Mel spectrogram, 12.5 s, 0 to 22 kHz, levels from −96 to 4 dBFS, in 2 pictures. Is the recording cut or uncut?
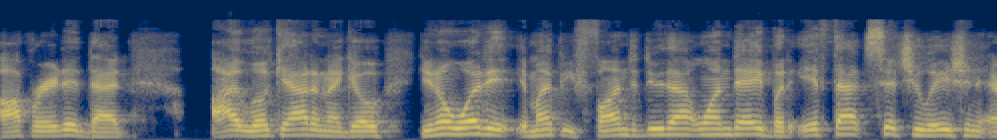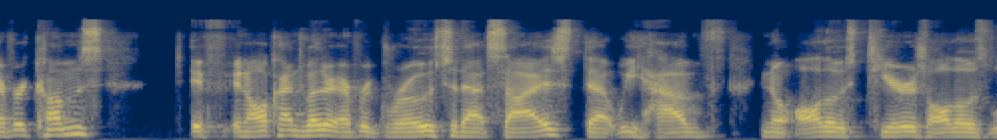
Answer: cut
